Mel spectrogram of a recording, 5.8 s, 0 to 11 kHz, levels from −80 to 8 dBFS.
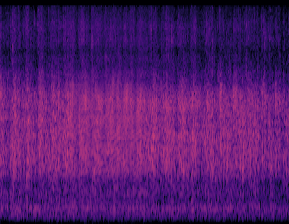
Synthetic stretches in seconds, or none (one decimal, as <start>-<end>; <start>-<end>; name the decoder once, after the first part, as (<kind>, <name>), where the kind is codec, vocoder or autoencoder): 1.4-2.9 (vocoder, Vocos)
